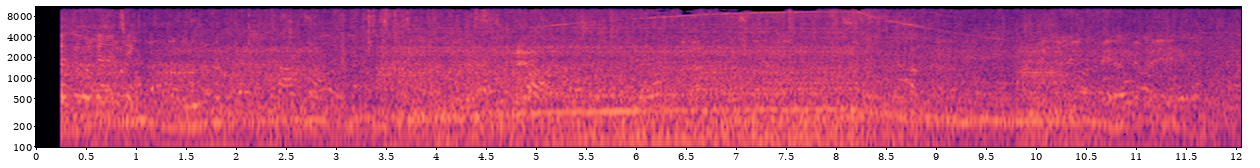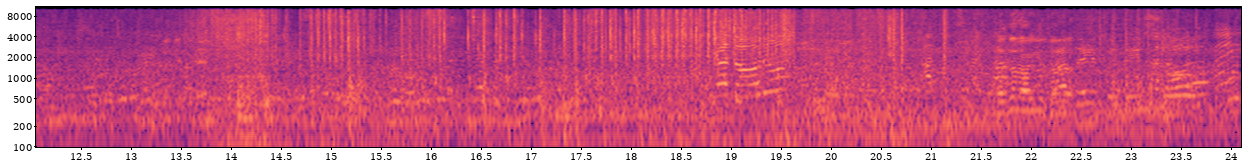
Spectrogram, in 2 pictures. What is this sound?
Rope3 good
rope tightening venice italy
tightening, venice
